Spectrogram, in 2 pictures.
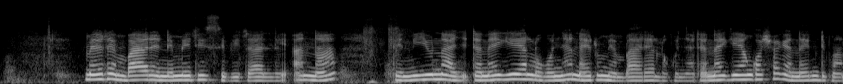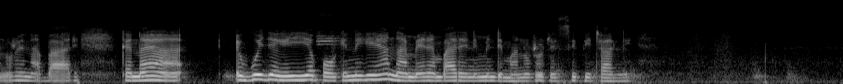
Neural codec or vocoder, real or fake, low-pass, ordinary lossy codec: none; real; 10.8 kHz; Opus, 32 kbps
